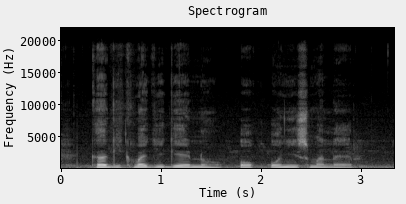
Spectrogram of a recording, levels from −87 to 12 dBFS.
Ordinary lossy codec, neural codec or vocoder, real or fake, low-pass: none; none; real; 19.8 kHz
